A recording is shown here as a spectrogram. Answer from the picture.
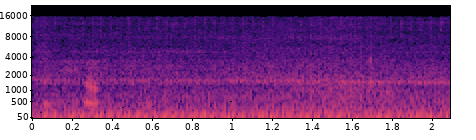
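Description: Cruiser motorcycle engine running with a steady low rumble at low road speed, heard from the rider's seat, with a faint steady high whine above it.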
